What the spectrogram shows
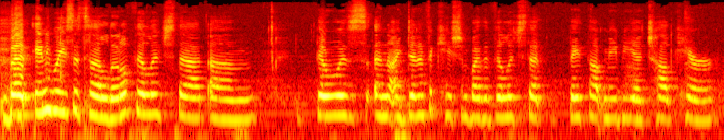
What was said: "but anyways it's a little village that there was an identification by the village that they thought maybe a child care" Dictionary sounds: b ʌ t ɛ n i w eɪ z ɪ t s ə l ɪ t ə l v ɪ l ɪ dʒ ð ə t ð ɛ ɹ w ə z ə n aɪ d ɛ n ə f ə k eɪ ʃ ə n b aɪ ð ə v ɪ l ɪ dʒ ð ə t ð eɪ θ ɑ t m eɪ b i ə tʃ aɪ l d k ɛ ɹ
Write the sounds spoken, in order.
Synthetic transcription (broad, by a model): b ʌ t ɛ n i w eɪ z ɪ t s ə l ɪ t l v ɪ l ɪ dʒ ð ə t ð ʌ ɹ w ə z ə n aɪ d ɛ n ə f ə k eɪ ʃ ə n b aɪ ð ə v ɪ l ɪ dʒ ð ə t ð eɪ θ ɑ t m eɪ b i ə tʃ aɪ l d k ɛ ɹ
